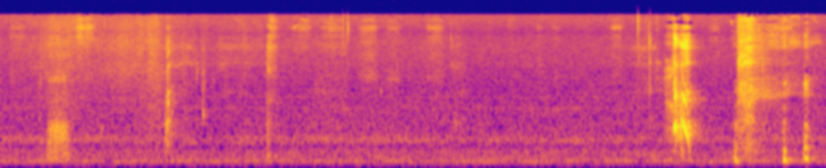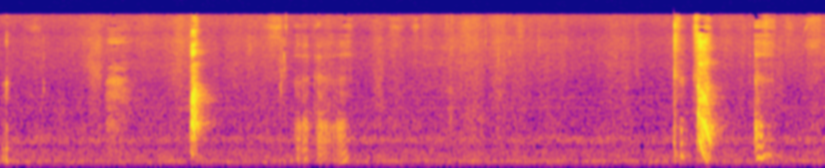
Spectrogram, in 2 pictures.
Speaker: You have the hiccups. Poor kid. Poor baby.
